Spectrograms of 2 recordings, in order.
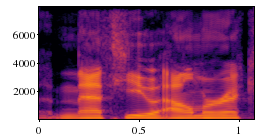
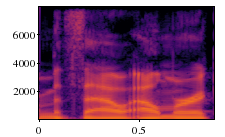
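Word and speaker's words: Mathieu Amalric: Murray Abraham's in it he's amazing um uh Matthew almeric and he said his name or matau almeric he plays the young uh uh boy that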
